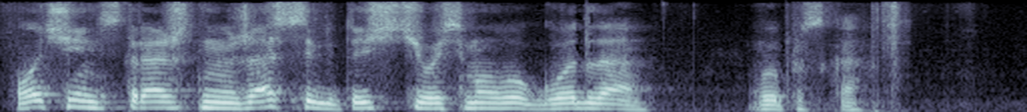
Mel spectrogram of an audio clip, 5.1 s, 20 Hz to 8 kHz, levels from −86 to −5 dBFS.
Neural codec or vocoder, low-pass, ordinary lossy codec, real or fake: codec, 16 kHz in and 24 kHz out, 1 kbps, XY-Tokenizer; 7.2 kHz; AAC, 32 kbps; fake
